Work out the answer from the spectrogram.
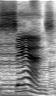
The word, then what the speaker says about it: Sans: I'm Sans. Sans the skeleton. Get it? He uses Comic Sans as a font, so his name is Sans. Also, yes, I know it's pronounced sans because it's a French word, but I'm going to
